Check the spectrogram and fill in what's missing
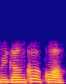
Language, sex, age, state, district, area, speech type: Assamese, female, 18-30, Assam, Biswanath, rural, conversation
